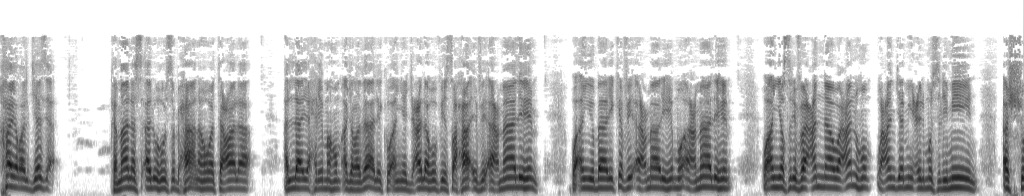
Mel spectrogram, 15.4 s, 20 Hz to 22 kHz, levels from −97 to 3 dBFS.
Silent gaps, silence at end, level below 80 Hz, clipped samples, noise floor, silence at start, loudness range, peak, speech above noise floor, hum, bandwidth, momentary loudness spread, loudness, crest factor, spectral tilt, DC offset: none; 0 s; -60 dBFS; under 0.1%; -65 dBFS; 0 s; 1 LU; -2 dBFS; 49 dB; none; 10.5 kHz; 6 LU; -17 LUFS; 16 dB; -7 dB/octave; under 0.1%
